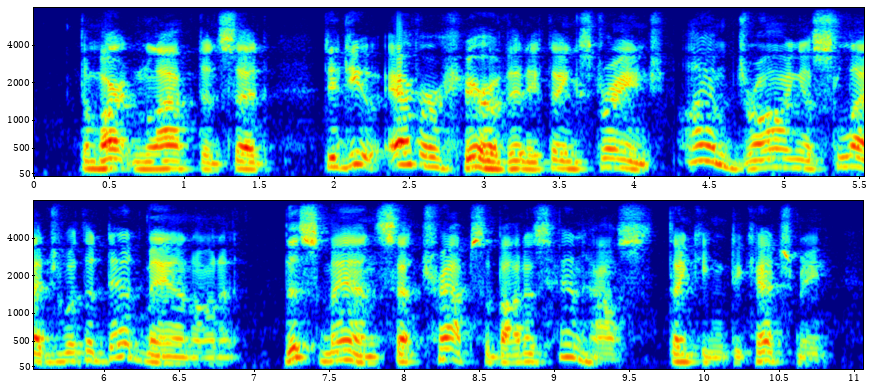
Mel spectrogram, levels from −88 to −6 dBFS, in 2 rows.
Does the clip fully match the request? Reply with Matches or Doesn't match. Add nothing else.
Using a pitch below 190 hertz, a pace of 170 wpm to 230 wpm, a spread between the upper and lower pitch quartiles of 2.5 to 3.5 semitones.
Doesn't match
